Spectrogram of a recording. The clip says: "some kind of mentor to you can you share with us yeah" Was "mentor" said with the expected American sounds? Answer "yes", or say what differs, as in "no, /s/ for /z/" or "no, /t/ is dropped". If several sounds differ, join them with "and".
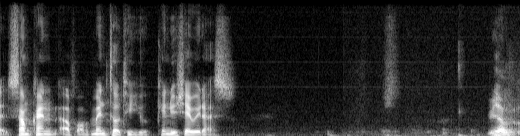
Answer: no, /l/ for /ɹ/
